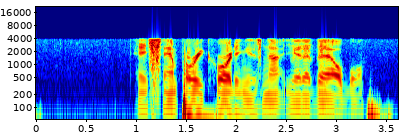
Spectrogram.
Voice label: vhf voice; marine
